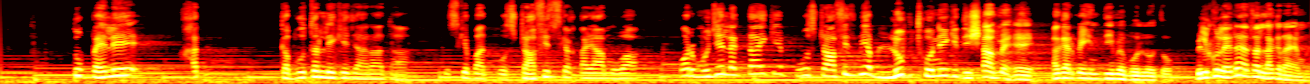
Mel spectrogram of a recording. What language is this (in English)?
Urdu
